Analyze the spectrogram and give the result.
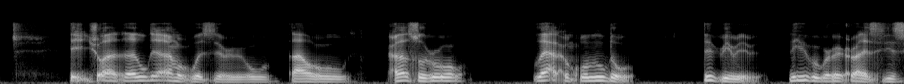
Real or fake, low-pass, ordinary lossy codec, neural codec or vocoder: fake; 7.2 kHz; none; autoencoder, 22.05 kHz, a latent of 192 numbers a frame, VITS, trained on many speakers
